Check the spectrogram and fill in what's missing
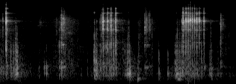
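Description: A ratchet works loose a fuel tank bolt on a 2015 KTM 690R Enduro ABS, giving several short bursts of quick metallic clicks close up, with no talk.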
